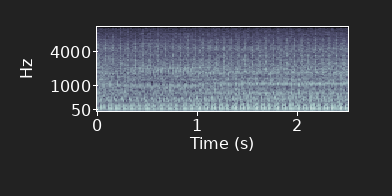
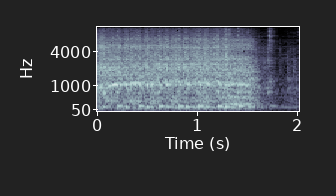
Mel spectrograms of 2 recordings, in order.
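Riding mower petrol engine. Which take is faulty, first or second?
second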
